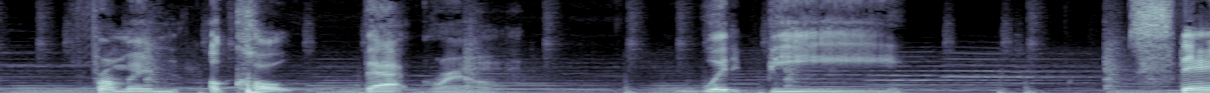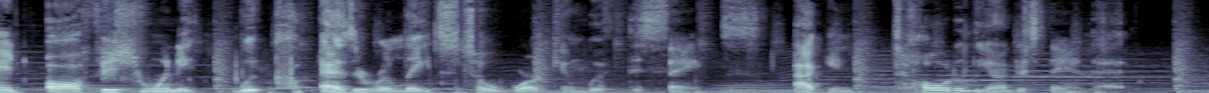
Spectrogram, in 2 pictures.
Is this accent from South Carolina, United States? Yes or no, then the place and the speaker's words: no; Virginia, United States; I am originally from Virginia, so my culture, and even as it relates to our Hoodoo practice, the saints are not necessarily involved or even spoken of at all. We are from a very Baptist or Protestant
